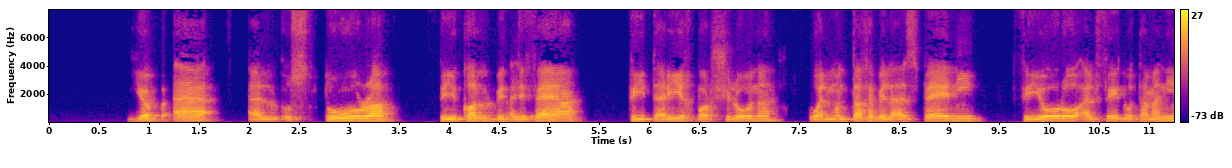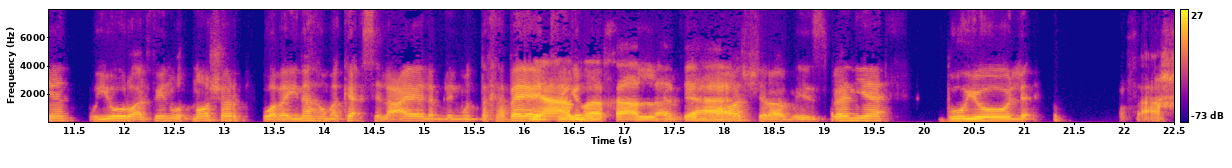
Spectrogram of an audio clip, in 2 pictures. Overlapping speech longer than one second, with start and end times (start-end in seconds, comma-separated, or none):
16.1-18.2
